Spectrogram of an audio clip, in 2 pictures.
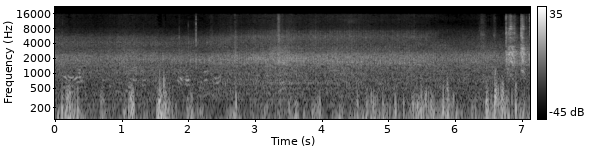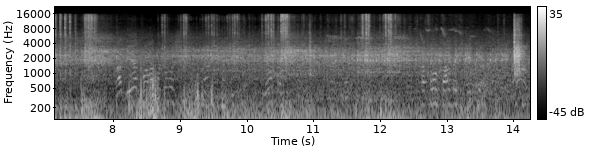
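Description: A motorcycle engine idles with a low steady rumble.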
